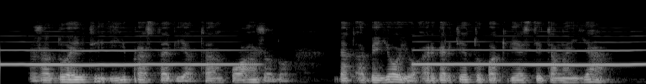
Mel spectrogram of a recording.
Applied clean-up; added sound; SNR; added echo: none; Wind instrument, woodwind instrument; 2 dB; reverberation time 0.4 s.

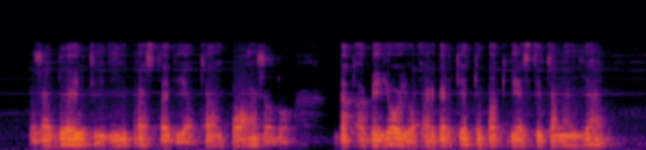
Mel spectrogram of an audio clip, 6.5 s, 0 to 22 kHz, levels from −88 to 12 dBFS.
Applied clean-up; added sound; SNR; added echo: neural separator model SepFormer DNS4.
